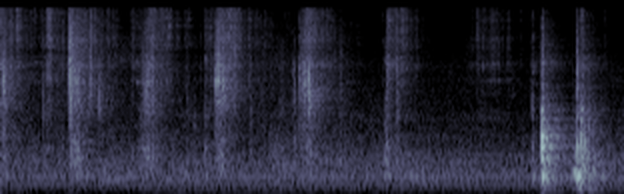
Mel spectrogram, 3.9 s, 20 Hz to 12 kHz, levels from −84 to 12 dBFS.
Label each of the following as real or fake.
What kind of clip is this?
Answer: real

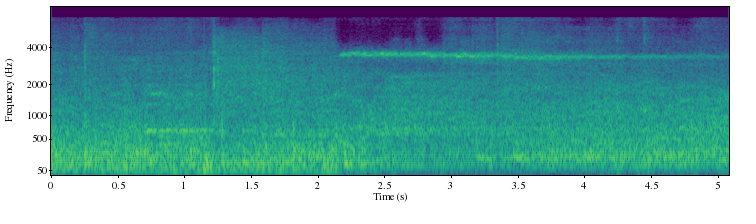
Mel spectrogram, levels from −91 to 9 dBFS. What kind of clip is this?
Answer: fake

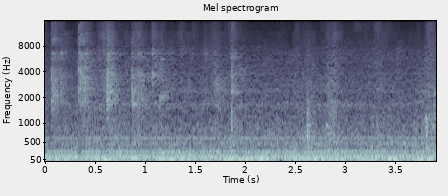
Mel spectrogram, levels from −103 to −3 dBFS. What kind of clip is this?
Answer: fake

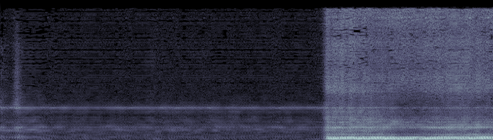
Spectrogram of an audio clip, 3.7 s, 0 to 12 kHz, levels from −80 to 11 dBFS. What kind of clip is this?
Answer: fake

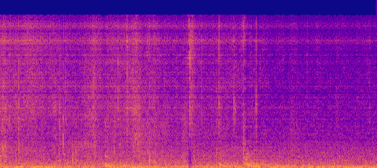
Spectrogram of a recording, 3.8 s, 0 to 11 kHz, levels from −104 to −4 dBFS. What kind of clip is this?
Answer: fake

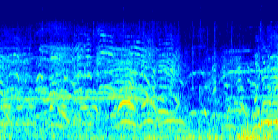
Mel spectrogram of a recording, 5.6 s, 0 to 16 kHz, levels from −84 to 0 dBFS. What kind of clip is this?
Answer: fake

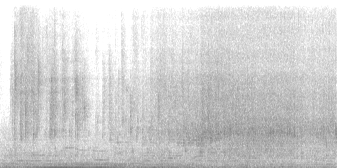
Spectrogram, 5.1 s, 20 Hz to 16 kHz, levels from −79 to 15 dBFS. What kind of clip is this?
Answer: real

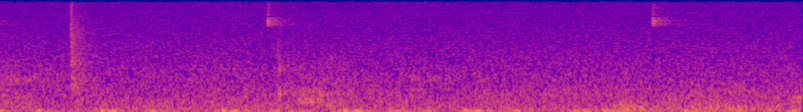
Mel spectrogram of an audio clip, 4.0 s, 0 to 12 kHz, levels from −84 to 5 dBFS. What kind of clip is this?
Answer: real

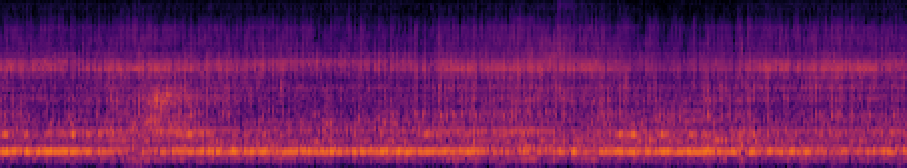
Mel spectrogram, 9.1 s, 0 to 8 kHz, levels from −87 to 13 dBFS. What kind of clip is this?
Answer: fake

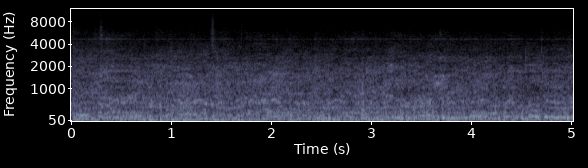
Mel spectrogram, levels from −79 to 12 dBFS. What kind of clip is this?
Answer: fake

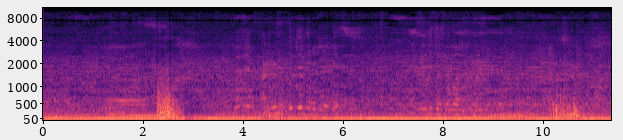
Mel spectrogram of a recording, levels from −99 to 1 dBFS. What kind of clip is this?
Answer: fake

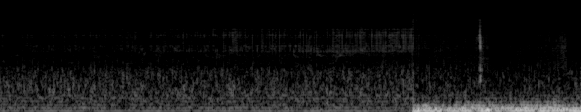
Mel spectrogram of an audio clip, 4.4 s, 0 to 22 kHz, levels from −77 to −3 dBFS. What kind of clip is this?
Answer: fake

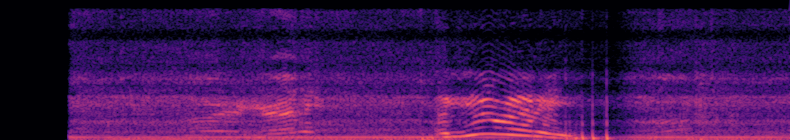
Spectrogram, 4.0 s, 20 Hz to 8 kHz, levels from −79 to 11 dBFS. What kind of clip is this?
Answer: fake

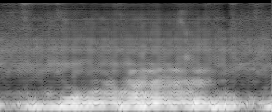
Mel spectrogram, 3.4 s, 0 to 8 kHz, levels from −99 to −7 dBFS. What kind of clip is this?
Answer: fake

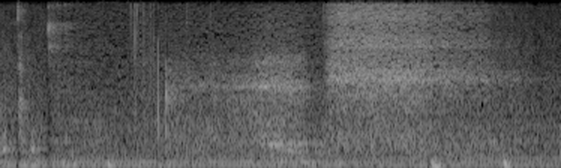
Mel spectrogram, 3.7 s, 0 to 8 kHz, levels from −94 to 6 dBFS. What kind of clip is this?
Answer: real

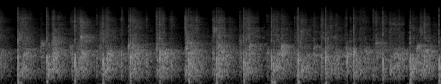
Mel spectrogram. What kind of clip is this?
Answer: fake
